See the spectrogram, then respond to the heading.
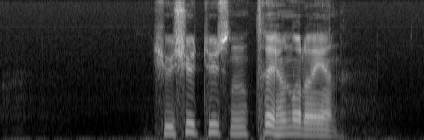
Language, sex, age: Norwegian, male, 38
